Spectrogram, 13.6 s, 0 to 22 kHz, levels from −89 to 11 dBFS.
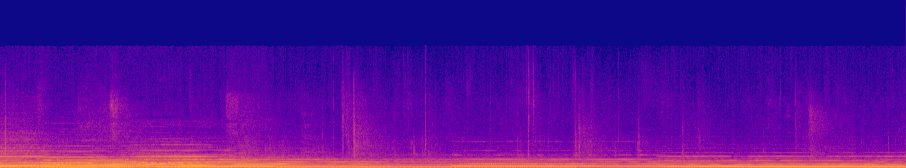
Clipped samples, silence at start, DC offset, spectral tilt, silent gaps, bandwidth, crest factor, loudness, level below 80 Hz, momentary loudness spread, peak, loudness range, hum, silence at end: under 0.1%; 0 s; under 0.1%; -8.5 dB/octave; none; 10 kHz; 14 dB; -16 LUFS; -54 dBFS; 11 LU; 0 dBFS; 8 LU; none; 0 s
